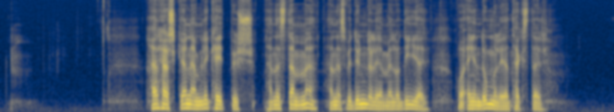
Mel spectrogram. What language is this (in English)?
Norwegian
